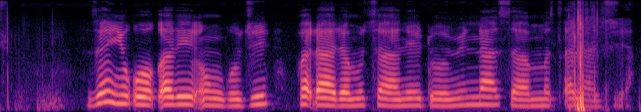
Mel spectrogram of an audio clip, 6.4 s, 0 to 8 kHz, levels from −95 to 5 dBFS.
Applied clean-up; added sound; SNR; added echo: none; none; none; none.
